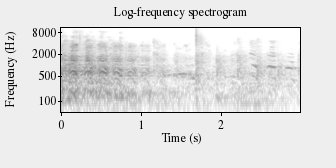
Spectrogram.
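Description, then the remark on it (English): An audience breaks into scattered clapping mixed with chuckles and laughter, a dense patter of claps that thins out over a few seconds. “love the clapping, yes.”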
